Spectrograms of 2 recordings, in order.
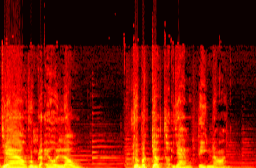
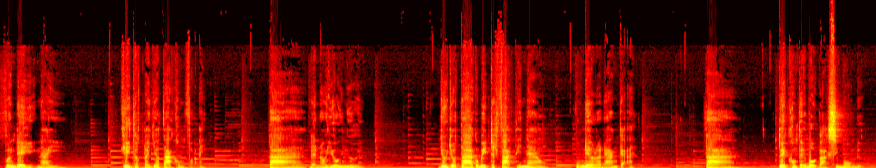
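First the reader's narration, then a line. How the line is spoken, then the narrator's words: Lowered quiet voice. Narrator (Vietnamese): hạ giọng nói nhỏ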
